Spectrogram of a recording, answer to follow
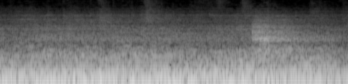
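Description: Steady low rumble, with a short breathy rush of air a little after three seconds in, at a tea-aroma sniffing funnel worked by a rubber squeeze bulb.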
